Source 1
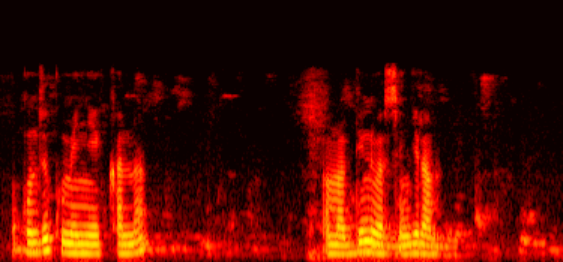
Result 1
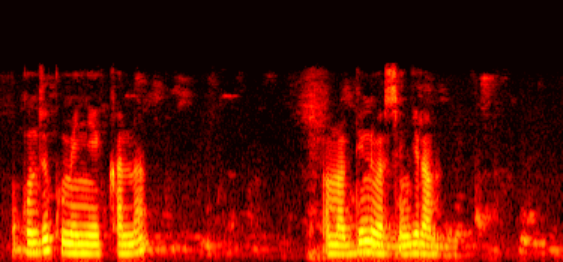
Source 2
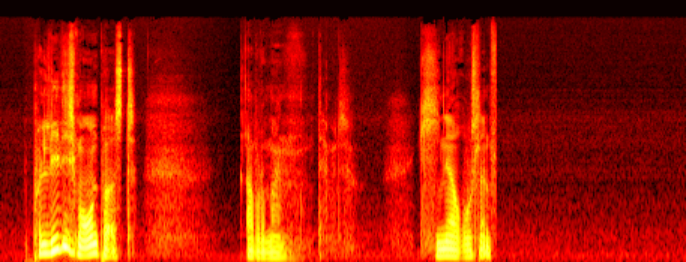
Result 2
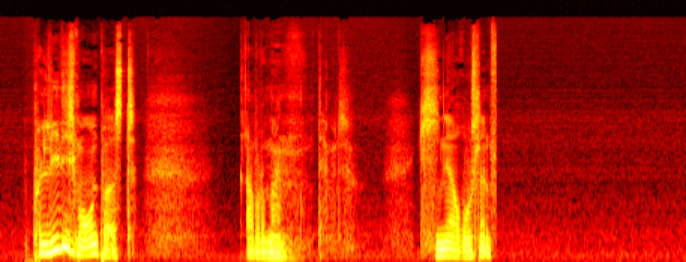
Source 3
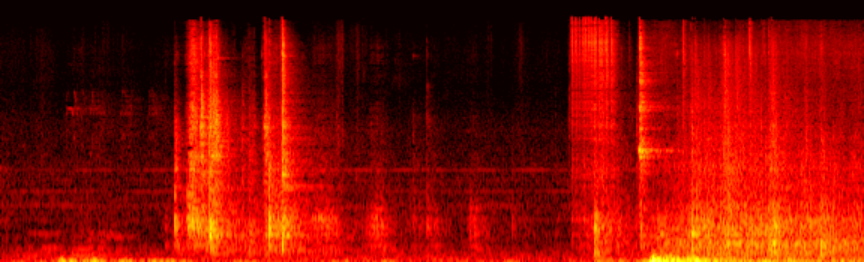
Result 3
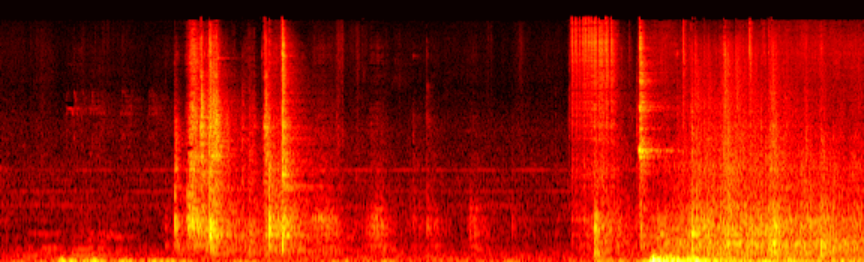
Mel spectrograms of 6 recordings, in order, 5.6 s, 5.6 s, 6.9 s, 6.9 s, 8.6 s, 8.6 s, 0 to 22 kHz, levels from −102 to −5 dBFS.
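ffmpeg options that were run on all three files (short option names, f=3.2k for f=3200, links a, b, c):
-af "alimiter=limit=-12dB:level=0:latency=1:release=54,volume=5.5dB"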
